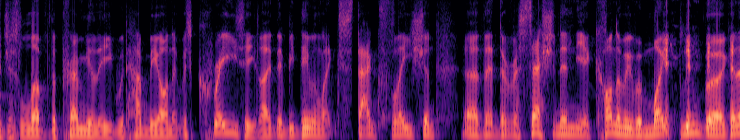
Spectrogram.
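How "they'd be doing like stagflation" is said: ordinary talk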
